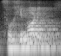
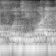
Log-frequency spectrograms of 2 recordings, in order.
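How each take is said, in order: First: The name is said with ordinary Spanish pronunciation. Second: The name is said with Japanese-style pronunciation.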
